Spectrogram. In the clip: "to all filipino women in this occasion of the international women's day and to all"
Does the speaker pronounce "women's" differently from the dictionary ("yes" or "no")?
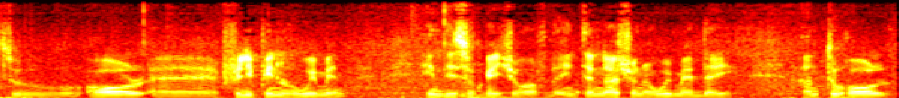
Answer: yes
